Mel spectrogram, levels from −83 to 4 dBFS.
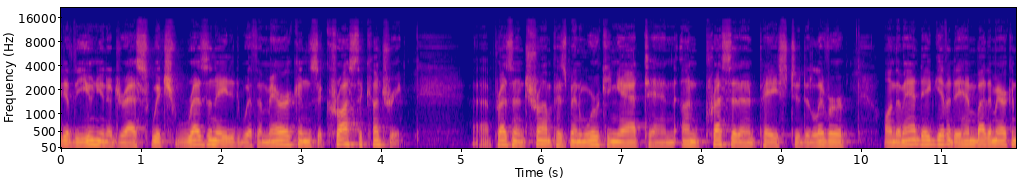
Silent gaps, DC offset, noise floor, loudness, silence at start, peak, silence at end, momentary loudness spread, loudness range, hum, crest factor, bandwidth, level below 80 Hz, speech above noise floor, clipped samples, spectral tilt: none; under 0.1%; -52 dBFS; -23 LUFS; 0 s; -10 dBFS; 0 s; 7 LU; 3 LU; none; 14 dB; 15.5 kHz; -60 dBFS; 29 dB; under 0.1%; -6.5 dB/octave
